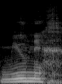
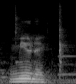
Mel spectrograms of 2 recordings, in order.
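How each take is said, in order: First: It has a German pronunciation with a rolling throat sound. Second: It has a plain English pronunciation with a k sound. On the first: The speaker calls it wrong. "they would pronounce it Munich" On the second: The speaker calls it right. "in English just say Munich"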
